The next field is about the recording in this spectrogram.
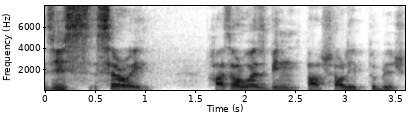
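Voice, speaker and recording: With a French accent, a man talks at a fairly slow pace, his voice pitched high and his pitch varying in an ordinary way. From France. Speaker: independent physics theorist. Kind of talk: lecture. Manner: formal.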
